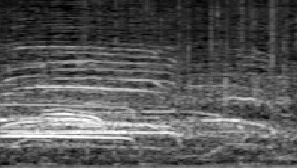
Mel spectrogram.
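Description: Protest crowd at Jantar Mantar cheering and shouting in a loud, dense roar of many voices, swelling then easing slightly over a few seconds.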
